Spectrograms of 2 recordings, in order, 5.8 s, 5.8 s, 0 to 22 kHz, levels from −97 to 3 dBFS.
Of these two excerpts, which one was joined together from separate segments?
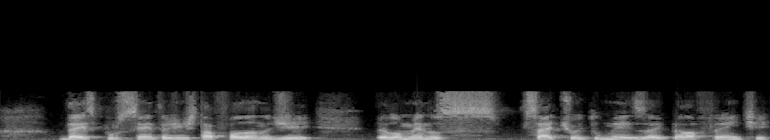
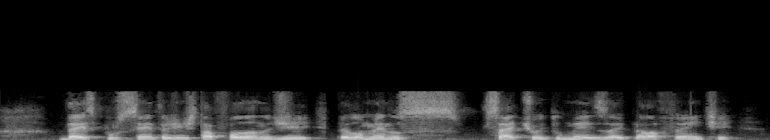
second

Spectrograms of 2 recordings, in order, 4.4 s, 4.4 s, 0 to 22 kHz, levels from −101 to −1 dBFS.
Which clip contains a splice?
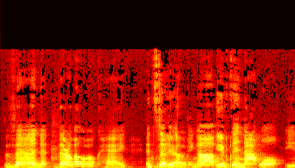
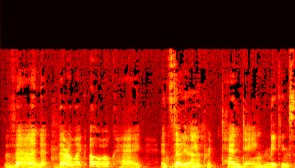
first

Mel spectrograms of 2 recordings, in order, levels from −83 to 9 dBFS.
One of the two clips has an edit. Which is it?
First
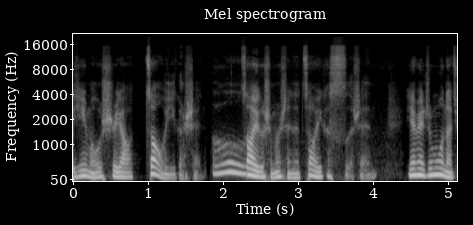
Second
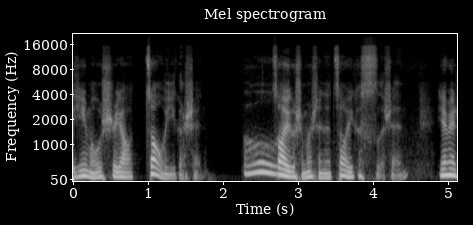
first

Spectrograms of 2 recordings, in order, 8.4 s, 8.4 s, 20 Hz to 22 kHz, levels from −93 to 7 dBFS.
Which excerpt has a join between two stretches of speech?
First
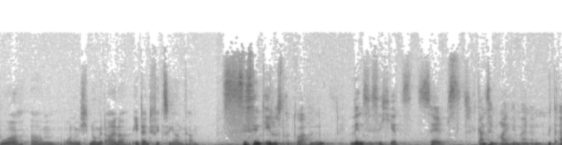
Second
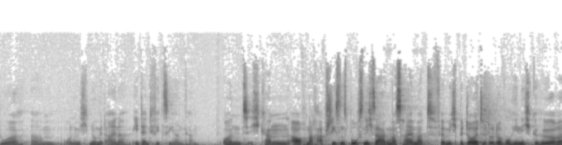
second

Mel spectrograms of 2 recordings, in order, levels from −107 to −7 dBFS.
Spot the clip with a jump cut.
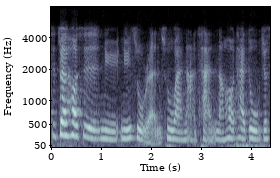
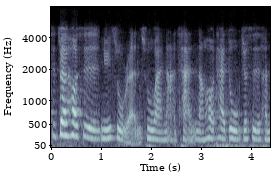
second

